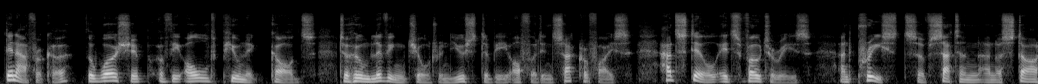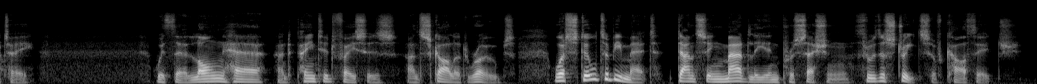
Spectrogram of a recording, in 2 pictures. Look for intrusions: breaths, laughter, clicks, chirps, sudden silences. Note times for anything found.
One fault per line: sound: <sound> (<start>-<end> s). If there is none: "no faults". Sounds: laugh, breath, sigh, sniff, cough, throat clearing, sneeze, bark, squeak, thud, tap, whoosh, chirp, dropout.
no faults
